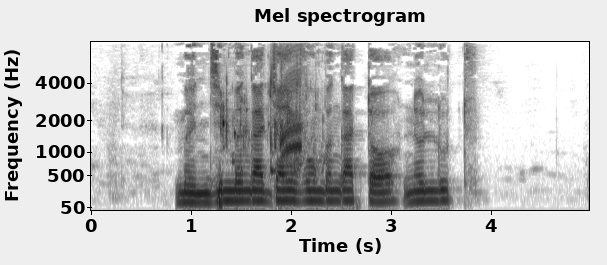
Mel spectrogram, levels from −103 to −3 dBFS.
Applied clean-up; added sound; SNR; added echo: none; Splash, splatter + Alarm; 4 dB; none.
